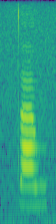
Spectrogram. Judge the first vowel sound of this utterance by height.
low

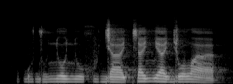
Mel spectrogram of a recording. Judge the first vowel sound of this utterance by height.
mid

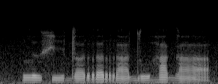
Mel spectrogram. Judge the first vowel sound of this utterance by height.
high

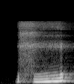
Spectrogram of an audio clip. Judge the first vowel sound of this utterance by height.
mid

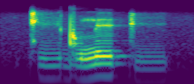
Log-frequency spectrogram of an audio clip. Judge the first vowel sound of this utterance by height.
high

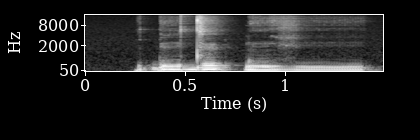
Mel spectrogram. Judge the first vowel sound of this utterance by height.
high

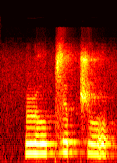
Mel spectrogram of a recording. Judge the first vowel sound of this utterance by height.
mid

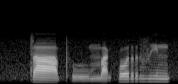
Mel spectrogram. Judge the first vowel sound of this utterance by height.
low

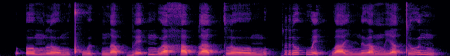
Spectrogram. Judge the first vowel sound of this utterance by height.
mid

